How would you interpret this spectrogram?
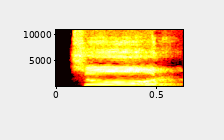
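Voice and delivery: চোর with a round o like chor; চোর, vowel an open rounded o; o sound. Shown as a demonstration. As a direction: say চোর as chor, not choor. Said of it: "ও এর মতো হচ্ছে চোর".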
